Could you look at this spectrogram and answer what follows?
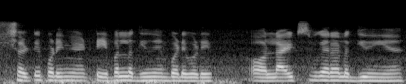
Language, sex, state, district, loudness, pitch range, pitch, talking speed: Hindi, female, Punjab, Fazilka, -14 LUFS, 165-185 Hz, 175 Hz, 205 wpm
